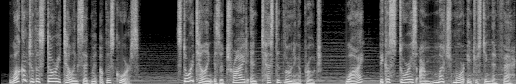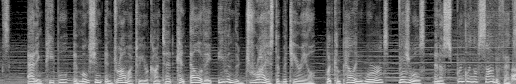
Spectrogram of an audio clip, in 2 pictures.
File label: eLearning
